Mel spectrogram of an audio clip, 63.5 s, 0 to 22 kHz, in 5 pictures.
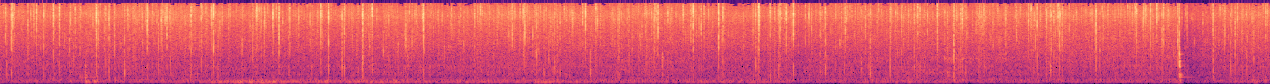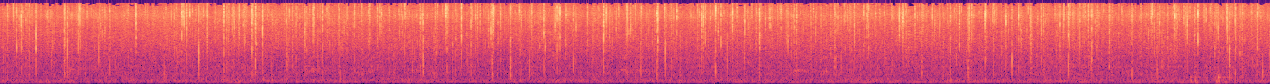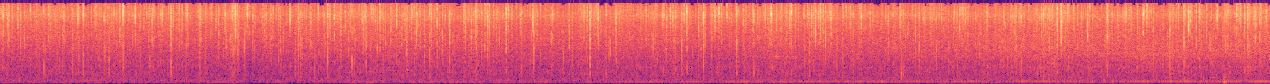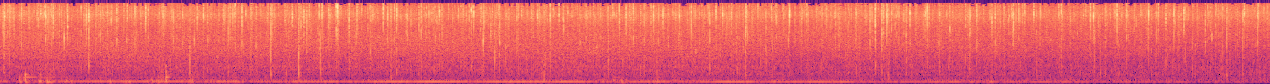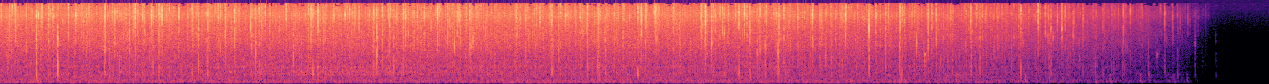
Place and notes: Heist-op-den-Berg, Belgium - hailsnow
recording of rain on leafes covered with ice
zoom H4 recorded by Pieter Thys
